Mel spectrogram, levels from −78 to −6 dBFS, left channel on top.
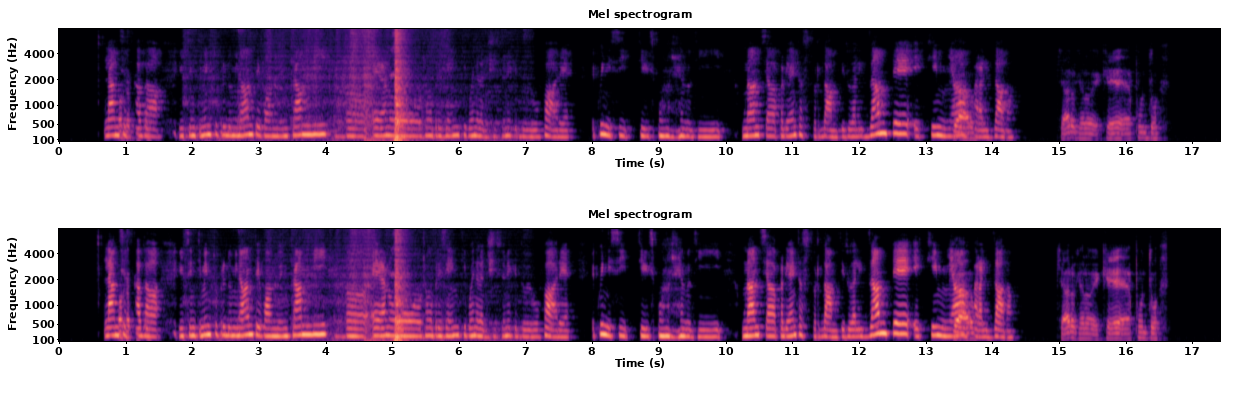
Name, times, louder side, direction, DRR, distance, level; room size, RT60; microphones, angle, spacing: voice 1, 0.7-7.7 8.1-9.9 10.3-14.3, right 4 dB, 50° right, 6 dB, 0.7 m, -27 dB
sound 1, 1.8-7.1, left 1 dB, 10° left, 1.0 m, -35 dB
voice 2, 13.4-13.8 15.0-16.6, right 4 dB, 70° right, 7 dB, 1.2 m, -33 dB
12.5 x 5.6 x 5.5 m, 0.33 s
head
